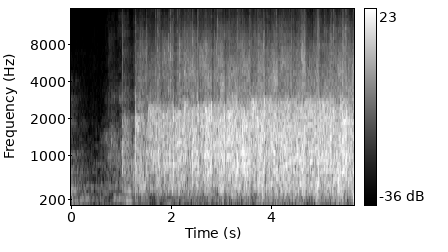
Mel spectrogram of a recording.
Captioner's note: audience applauds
